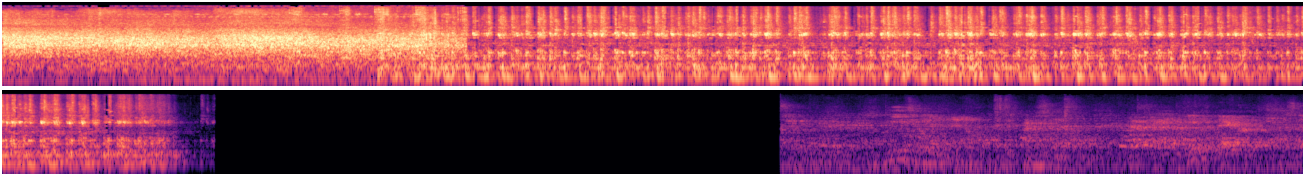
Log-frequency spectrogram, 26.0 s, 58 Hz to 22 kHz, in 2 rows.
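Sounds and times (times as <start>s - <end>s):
car engine running: 0.0s - 15.1s.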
